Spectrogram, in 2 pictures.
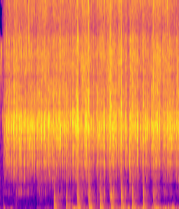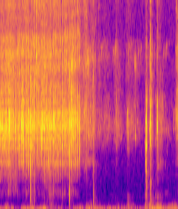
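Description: Water gushing from a storage tank's outlet pipe and splashing onto the ground, with a quick, even run of gurgles, about four a second, through the middle.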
